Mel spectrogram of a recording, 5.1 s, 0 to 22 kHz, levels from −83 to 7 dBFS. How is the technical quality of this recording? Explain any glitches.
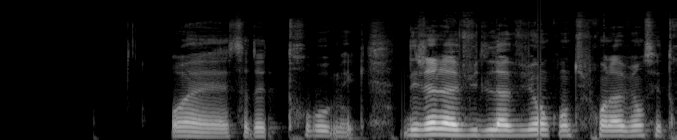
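The speech is broken up by a regular glitch, a gap between chunks, four times: 0.98 to 1.00 s, 2.00 to 2.02 s, 3.02 to 3.04 s and 4.04 to 4.06 s. Each is a 20 ms dropout, landing about once a second. That rhythm suggests the audio was handled in 1-second chunks with a little silence inserted at each join. Nothing seems to be missing, but the flow gets a small, evenly spaced stutter.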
